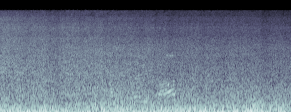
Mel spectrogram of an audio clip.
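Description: Roaring Glenariff waterfall on the Antrim Coast, a dense, steady broadband rush of falling water and spray, loud and close throughout, with faint voices just audible beneath it.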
